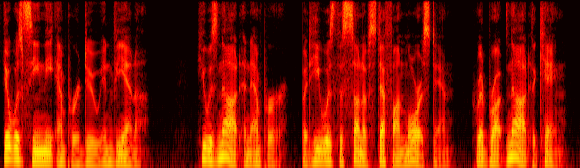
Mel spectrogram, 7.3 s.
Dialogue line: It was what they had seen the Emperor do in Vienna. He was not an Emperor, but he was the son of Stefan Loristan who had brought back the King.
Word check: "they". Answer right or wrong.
wrong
